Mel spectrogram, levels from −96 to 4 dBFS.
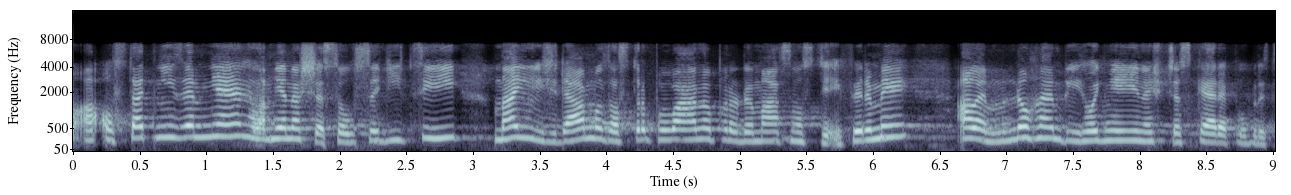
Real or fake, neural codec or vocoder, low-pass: fake; codec, 16 kHz, 2 kbps, X-Codec, HuBERT features, trained on general audio; 7.2 kHz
